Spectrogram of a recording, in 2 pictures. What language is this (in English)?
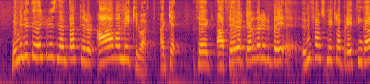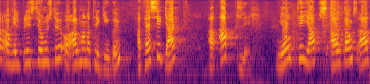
Icelandic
